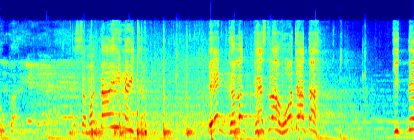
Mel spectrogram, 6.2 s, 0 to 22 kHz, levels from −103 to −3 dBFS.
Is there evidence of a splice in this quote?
yes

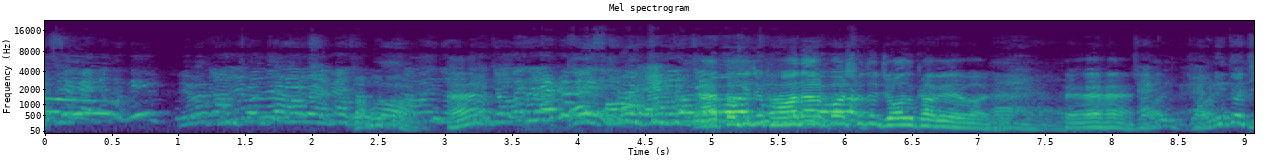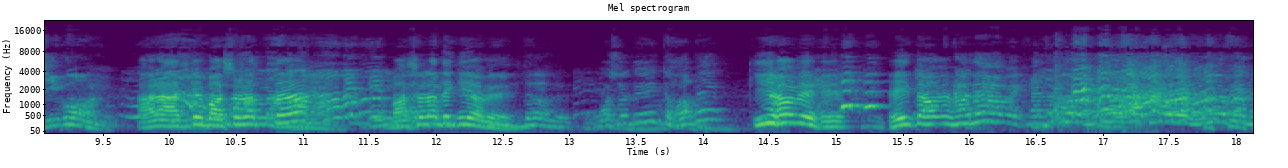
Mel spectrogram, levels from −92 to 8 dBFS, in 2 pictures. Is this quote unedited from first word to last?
yes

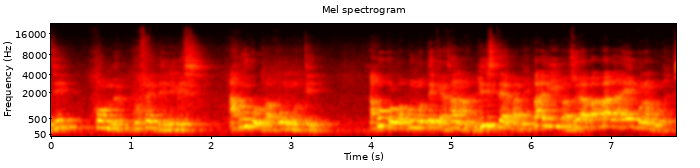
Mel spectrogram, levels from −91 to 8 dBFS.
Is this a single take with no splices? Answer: yes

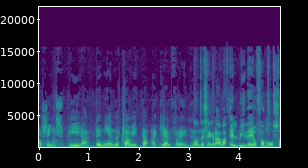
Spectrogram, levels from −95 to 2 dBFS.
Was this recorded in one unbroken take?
no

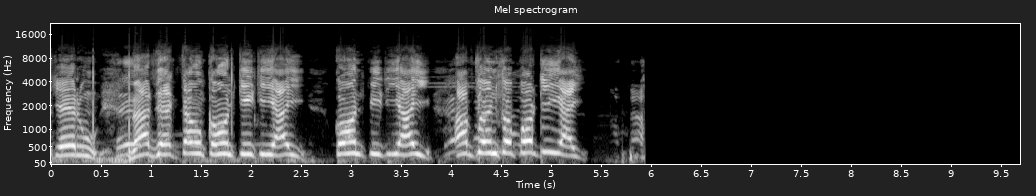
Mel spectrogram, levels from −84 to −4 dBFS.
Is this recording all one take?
yes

